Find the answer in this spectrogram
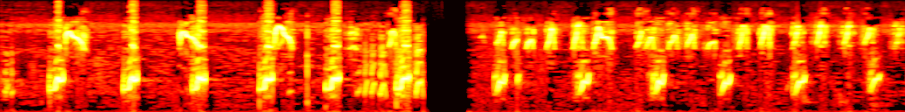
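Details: White-breasted waterhen chick calling: short rising notes near one kilohertz repeated roughly every second or less, followed by a run of thin high peeps in a quicker series.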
